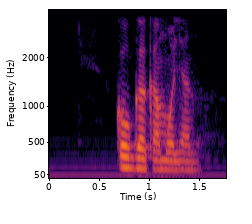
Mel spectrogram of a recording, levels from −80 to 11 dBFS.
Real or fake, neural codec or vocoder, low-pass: real; none; 3.6 kHz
